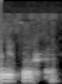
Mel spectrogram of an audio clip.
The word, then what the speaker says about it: MITO: pembelajaran sosial emosional dengan menggunakan metode MITU, sebut dibacanya MITU.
